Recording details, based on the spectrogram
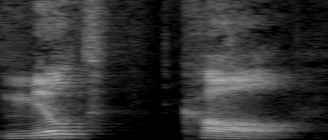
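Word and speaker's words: Milt Kahl: This is Milt Call. So, it's going to be I'll spell it out for you.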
